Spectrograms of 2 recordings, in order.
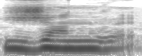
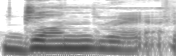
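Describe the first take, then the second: First: The g is said as zh. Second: The g is not said as zh. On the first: "but I prefer genre" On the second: "although you can still say genre"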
